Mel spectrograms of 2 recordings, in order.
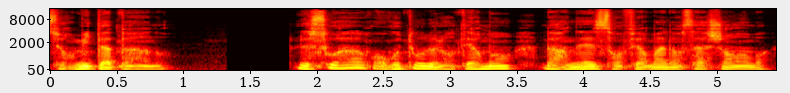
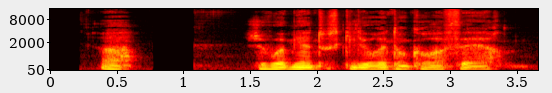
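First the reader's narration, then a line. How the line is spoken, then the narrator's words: Sighed. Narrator (French): soupira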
